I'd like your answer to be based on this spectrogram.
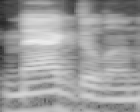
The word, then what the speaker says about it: Magdalen: I remember walking down a hallway at Magdalen College, because it's a collection of colleges, Oxford, and Magdalen, we would spell it like Magdalene, like Mary Magdalene, they call it Magdalen.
